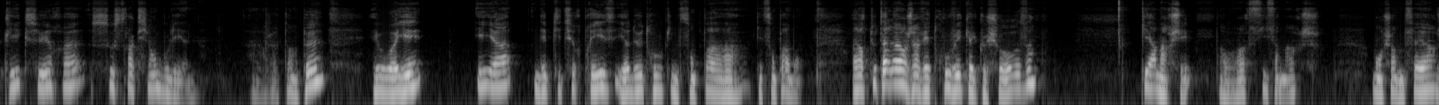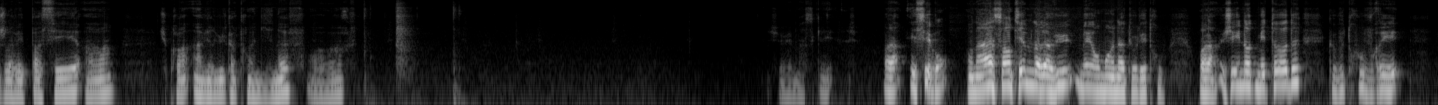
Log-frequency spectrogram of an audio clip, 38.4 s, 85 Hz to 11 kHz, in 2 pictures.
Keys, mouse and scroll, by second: 1.5 click, 4.4-5.6 drag, 5.9-6.8 drag, 8.1 scroll up 1, 8.8-9.3 scroll down 2, 15.7 click, 17.5 click, 21.0 click, 22.8 KP_1, 24.0 ,, 24.4 KP_9, 24.6 KP_9, 25.2 KP_Enter, 29.7 click, 30.1 space.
